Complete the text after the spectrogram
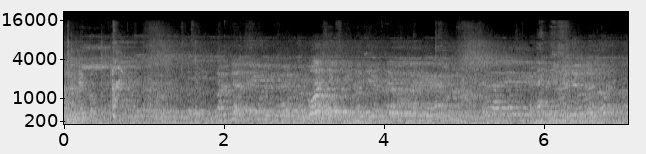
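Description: Shuttlecocks are struck with rackets.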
